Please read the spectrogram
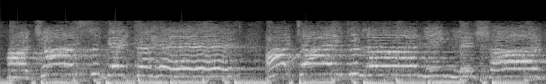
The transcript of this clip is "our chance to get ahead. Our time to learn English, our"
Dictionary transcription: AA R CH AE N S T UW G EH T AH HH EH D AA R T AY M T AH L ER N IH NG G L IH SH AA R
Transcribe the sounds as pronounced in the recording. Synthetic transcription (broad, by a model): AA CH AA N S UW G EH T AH HH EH AA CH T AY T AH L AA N IH NG G L IH SH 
